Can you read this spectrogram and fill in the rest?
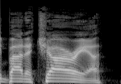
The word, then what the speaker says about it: Bhattacharya: Use Jay Bhattacharya, or if I'm saying that right. – Correct.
